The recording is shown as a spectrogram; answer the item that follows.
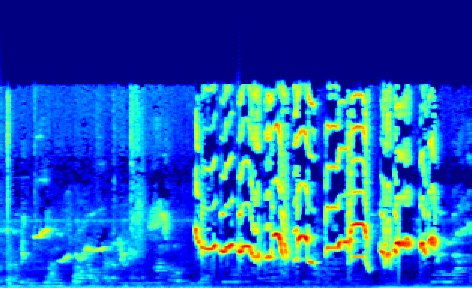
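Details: Oriental magpie-robin song used to stimulate a caged bird: after faint background sounds, a rapid burst of harsh and whistled notes with sharp sweeps for about three seconds, steady low hum in the background.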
